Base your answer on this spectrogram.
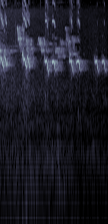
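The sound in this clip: A small bird chirping in a quick run of bright, high tweets. Several short bursts repeat at a fairly even pace, clear and alone with no voices.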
